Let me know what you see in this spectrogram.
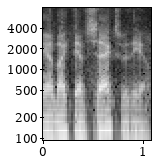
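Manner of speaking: ordinary talk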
